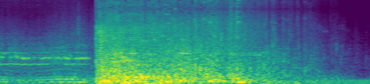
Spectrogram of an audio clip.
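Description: A car crashes into bushes with a loud crunching thud.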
